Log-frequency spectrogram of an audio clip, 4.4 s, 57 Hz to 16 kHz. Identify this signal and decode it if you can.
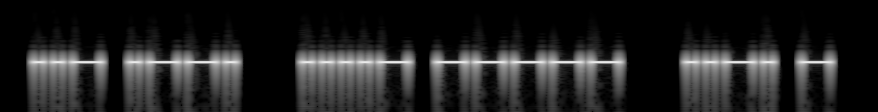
Morse code, heard as a keyed tone, about 25 wpm, 700 Hz. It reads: UP 40 FT
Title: Practice QSO - Exchange 2 - Info - 25wpm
